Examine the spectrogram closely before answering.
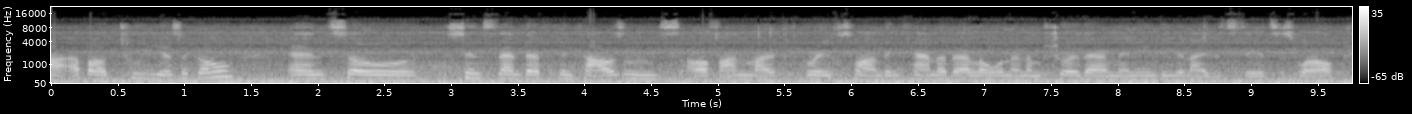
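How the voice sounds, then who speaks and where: A woman with a very deep, low pitch speaks at a moderate pace amid noticeable background noise and audible room echo. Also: ordinary pitch variation. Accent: Austrian. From Austria. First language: German. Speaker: law professor. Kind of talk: casual chat.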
